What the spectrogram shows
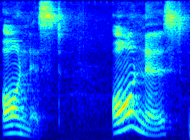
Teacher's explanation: s-o-n-e-s-t i told you this word is not pronounced as honest h is silent here this word is pronounced as honest honest the first sound is o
